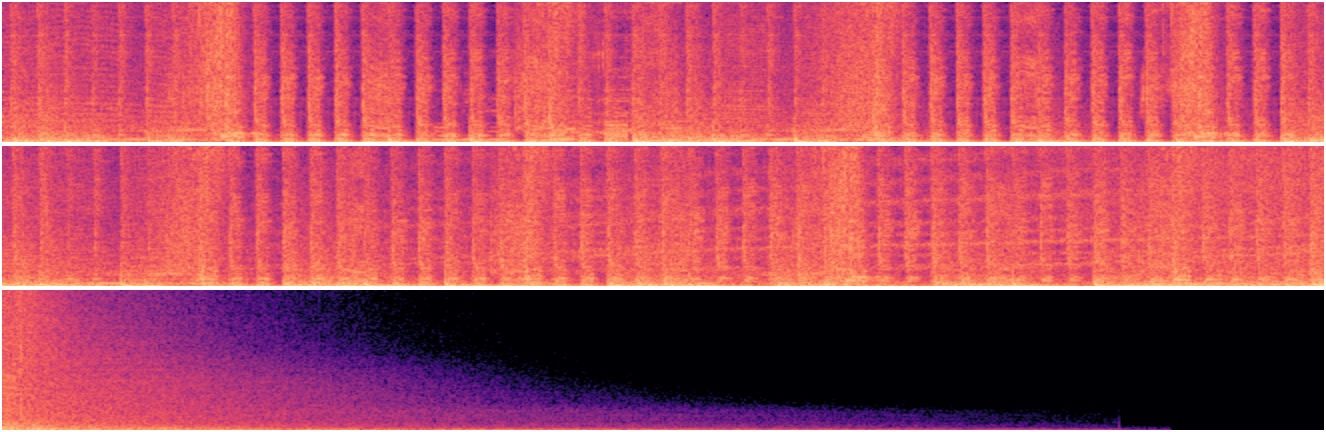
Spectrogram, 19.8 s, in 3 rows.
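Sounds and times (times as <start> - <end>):
hybrid sport dubstep music: 0.7 - 13.4.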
